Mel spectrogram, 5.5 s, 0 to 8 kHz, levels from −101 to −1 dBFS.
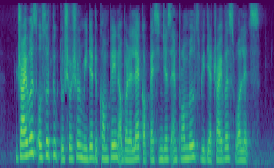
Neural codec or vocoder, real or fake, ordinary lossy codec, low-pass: vocoder, 44.1 kHz, 128 mel bands every 256 samples, BigVGAN v2; fake; MP3, 48 kbps; 7.2 kHz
